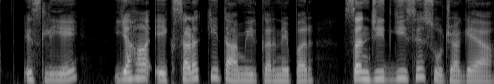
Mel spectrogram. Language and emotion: Urdu, neutral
